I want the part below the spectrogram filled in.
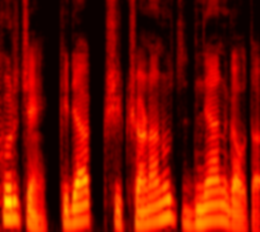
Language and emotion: Goan Konkani, neutral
